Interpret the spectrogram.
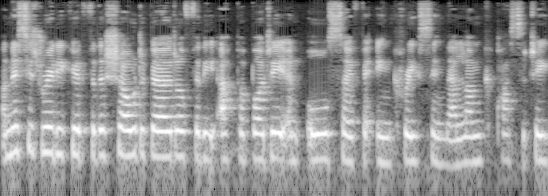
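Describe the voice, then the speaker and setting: A woman talks in a normal speaking voice with a fairly high pitch. Her intonation stays fairly even, with hardly any pauses. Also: fairly quick pace. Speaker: early years movement trainer. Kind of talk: webinar presentation.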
